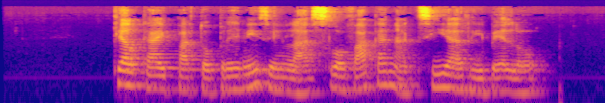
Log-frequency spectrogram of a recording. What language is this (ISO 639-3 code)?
epo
